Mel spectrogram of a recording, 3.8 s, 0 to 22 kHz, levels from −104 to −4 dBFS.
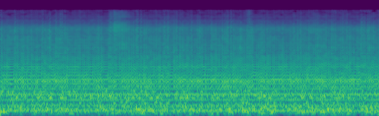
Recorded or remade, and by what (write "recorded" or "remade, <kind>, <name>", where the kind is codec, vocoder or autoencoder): remade, vocoder, Vocos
